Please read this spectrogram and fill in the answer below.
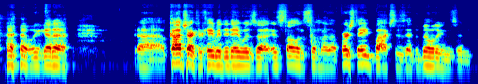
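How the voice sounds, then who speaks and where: A young man hosting a casual comedy podcast, loud and joking, swearing often and laughing a lot. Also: medium pitch, unhurried. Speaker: podcast host.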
